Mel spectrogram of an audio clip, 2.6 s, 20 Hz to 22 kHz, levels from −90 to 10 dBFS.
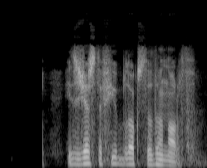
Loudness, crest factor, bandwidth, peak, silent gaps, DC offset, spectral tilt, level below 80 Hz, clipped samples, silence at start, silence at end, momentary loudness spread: -20 LUFS; 20 dB; 8.8 kHz; -4 dBFS; none; under 0.1%; -4 dB/octave; -62 dBFS; under 0.1%; 0.85 s; 0.15 s; 9 LU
